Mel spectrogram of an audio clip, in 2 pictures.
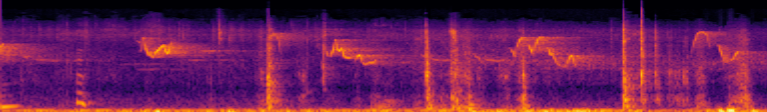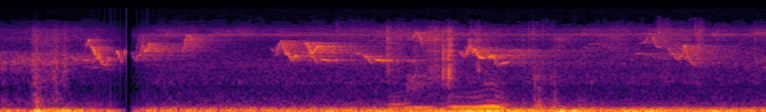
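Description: Songbirds chirping over and over, short high notes that fall in pitch, over a steady low rumble, with a few sharp clicks.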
